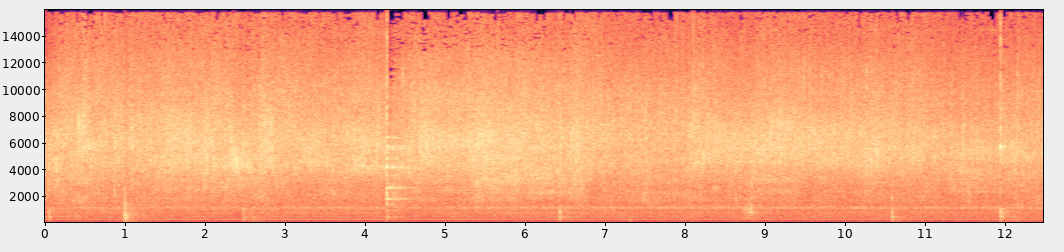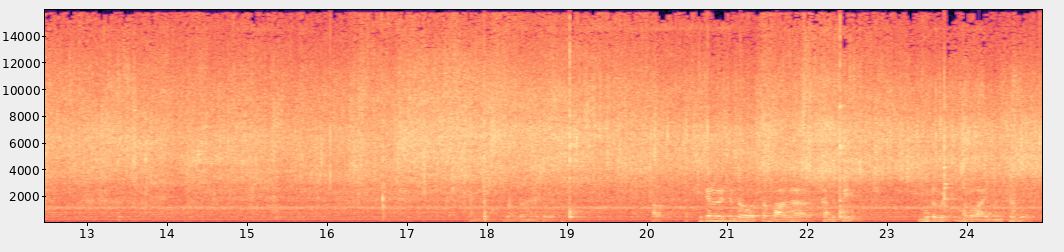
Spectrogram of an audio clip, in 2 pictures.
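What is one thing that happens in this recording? A metal spatula scrapes and clanks against the pot.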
